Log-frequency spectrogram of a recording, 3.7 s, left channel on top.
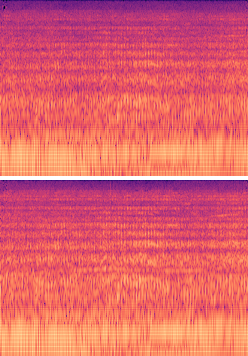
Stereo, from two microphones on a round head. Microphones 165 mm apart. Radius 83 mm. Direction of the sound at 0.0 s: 15° right (ahead or behind).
